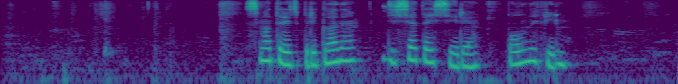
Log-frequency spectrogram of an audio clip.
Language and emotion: Russian, neutral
